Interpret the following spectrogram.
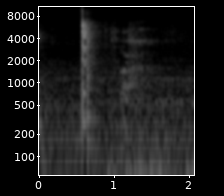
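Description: A single sharp tap about half a second in, followed by faint rustling.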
